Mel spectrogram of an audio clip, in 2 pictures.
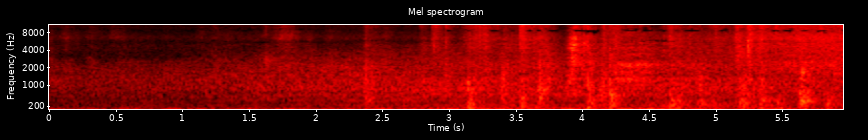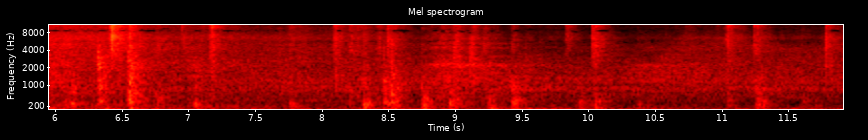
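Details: Irregular wooden knocks and clatters sound over a steady low rumble. No animal voice stands out.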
